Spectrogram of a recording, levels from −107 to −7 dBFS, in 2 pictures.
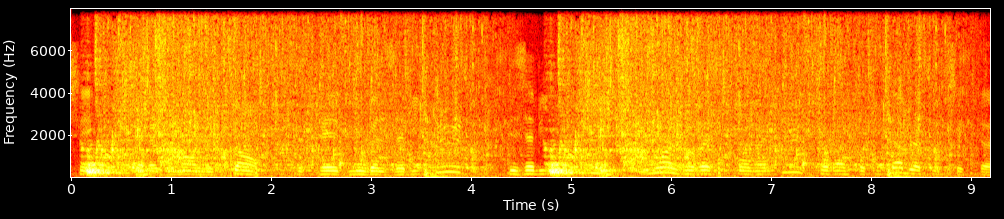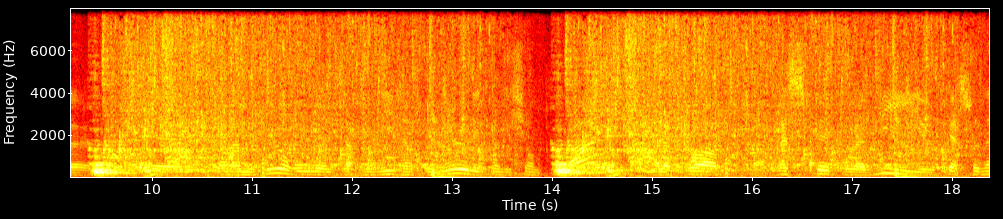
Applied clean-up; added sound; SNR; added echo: none; Toilet flush; -5 dB; none.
